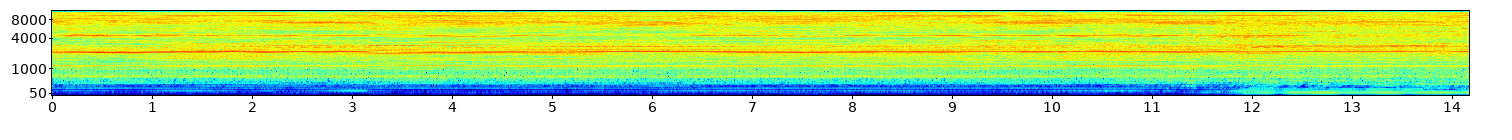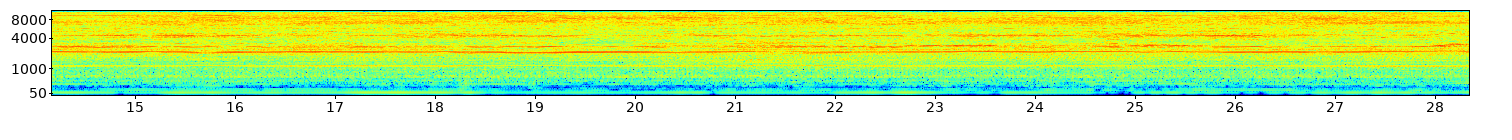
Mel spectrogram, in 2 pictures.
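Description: Handheld electric paint-correction machine running steadily on a car hood, with a constant whine. A deeper low hum joins suddenly about twelve seconds in and carries on to the end.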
